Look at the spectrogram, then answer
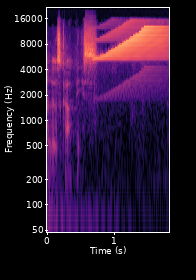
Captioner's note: sparkle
